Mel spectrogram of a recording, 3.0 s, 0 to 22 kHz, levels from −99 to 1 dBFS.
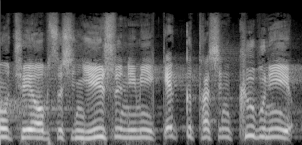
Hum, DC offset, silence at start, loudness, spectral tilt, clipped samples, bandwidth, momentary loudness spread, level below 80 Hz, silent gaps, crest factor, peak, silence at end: none; under 0.1%; 0 s; -19 LUFS; -2 dB/octave; under 0.1%; 15.5 kHz; 8 LU; -58 dBFS; none; 18 dB; -2 dBFS; 0 s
